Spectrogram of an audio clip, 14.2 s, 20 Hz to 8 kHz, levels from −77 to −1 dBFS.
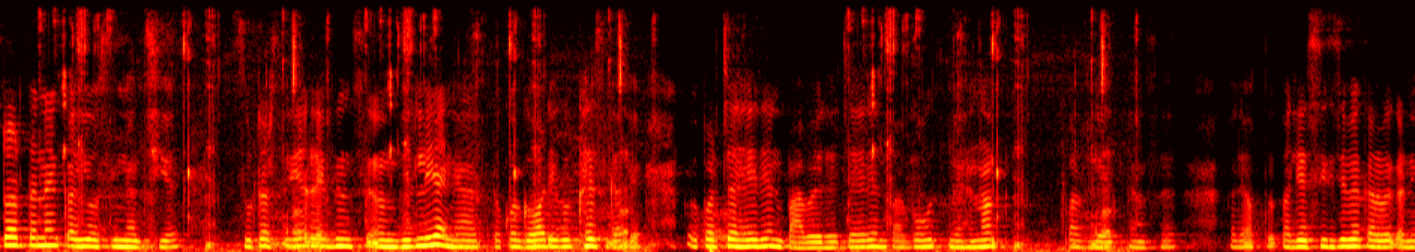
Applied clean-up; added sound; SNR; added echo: none; Chewing, mastication; 13 dB; reverberation time 1.3 s.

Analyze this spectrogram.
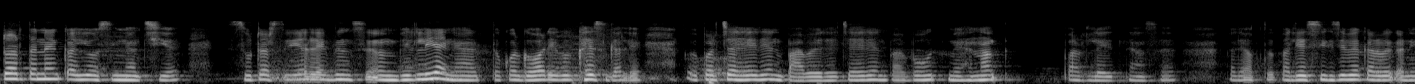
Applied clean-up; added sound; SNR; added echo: none; none; none; none.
